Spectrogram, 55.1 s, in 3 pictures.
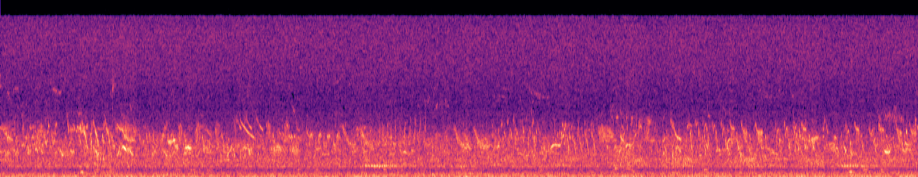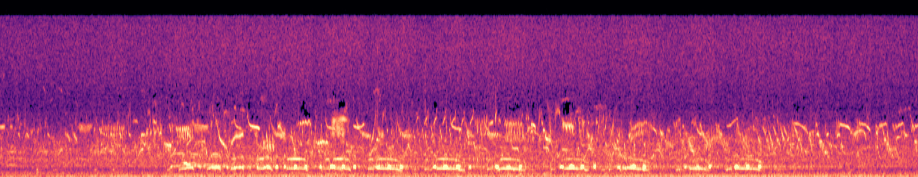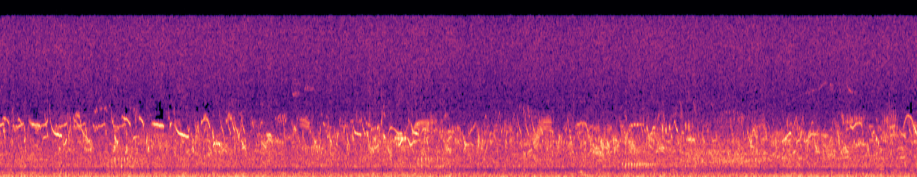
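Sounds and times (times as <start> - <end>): birds chirping and trilling: 0.0 - 55.0
repeated lower bird calls: 18.2 - 37.4.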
